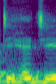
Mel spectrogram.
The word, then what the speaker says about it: the: Because the pronunciation of the word DHEE is completely dependent upon the beginning of the next word.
